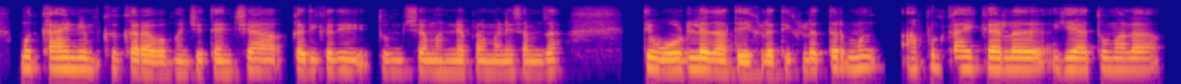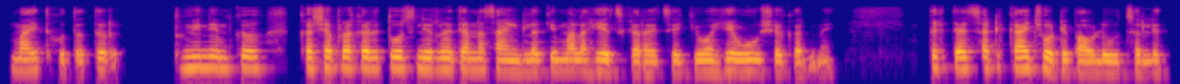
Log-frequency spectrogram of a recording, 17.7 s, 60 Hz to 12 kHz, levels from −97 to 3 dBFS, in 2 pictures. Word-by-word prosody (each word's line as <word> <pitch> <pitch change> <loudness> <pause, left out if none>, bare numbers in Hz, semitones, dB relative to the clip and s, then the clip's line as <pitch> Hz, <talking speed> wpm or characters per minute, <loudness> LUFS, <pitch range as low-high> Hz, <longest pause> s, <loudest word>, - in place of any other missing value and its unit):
मग 165 -1 0
काय 160 0 +4
नेमकं 155 -2 -3
करावं 130 -4 +2
म्हणजे 130 0 -6
त्यांच्या 140 +2 -1
कधी-कधी 145 +1 +1 0.2
तुमच्या 140 +1 -5
म्हणण्याप्रमाणे 130 -1 -4
समजा, 130 +1 -4 0.7
ते 165 - +5
ओढले 150 +1 +7
जाते 135 -3 +3
इकडं-तिकडं 130 +4 -1
तर 165 - +4
मग 170 0 -3 0.3
आपण 185 +4 -9
काय 165 -1 +2
केले, 155 0 +6 0.3
हे 155 -1 +4
तुम्हाला 155 0 -1 0.3
माहीत 145 0 -2
होतं. 130 0 -5
तर 440 -1 +1 0.5
तुम्ही 170 +1 -3
नेमकं 165 -1 -1 0.3
कशाप्रकारे 160 0 +4
तोच 165 -1 +1
निर्णय 155 -1 +1
त्यांना 150 0 0
सांगितलं 140 -1 -1
की 145 - -1
मला 140 0 0
हेच 140 -1 +2
करायचंय 125 0 -2
किंवा 135 0 +1
हे 145 - +2
होऊ 140 0 +2
शकत 485 - -2
नाही. - - -13 0.7
तर 170 - -2
त्यासाठी 155 +1 +3
काय 160 0 +6
छोटे 145 -4 +4
पावले 130 0 +2
उचललेत? 130 0 -3
145 Hz, 155 wpm, -21 LUFS, 135-160 Hz, 0.7 s, ओढले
